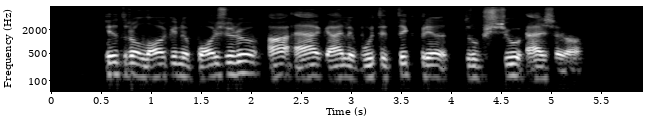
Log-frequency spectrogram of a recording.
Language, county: Lithuanian, Vilnius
